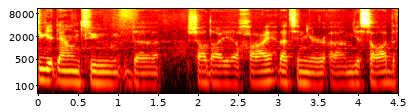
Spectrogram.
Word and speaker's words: Shaddai El Chai: It spells it with like a chi. I'm sorry, not a chi. It looks like Kai, but it has a C. But it has more, when I looked up the Hebrew pronunciation of it, it was more of a ha with a H, just the H, like Shaddai El Chai.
